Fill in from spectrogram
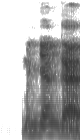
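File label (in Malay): "menjagal", Malay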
